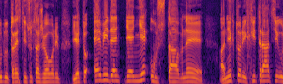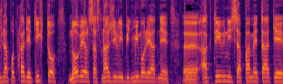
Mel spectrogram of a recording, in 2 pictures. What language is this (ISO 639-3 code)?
slk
